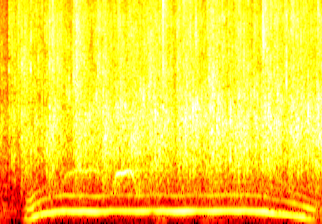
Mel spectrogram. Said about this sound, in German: Okay, jetzt euer Applaus.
